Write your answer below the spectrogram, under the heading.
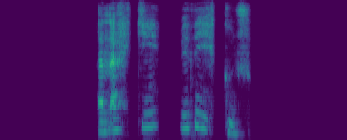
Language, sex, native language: Icelandic, female, Icelandic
